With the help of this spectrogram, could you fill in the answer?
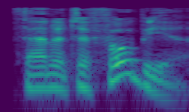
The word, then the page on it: thanatophobia: British English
